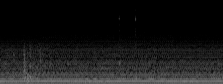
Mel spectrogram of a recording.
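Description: Steady electrical mains hum, a low buzz of several steady tones picked up by the recording, with no other clear sound.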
